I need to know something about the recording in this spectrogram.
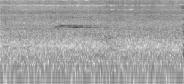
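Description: Steady traffic rumble of cars at a roadside pickup curb, with a faint brief high tone just under a second in.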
